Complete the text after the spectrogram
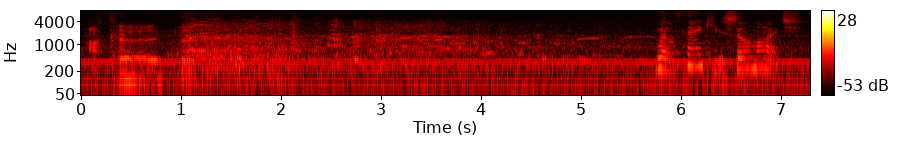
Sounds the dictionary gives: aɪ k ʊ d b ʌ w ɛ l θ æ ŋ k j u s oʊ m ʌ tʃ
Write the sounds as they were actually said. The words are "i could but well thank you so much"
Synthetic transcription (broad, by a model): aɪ k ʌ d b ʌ w ɛ l θ æ ŋ k j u s oʊ m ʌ tʃ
